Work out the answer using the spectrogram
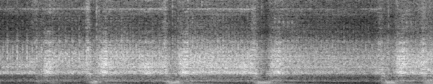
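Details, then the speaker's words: Hyundai Getz after engine rebuild with engineered cylinder head, no coolant yet: steady idle with quick throttle blips rising and falling cleanly, no misfire, firing on all cylinders. "She's ticking very nicely. She's firing on all"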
